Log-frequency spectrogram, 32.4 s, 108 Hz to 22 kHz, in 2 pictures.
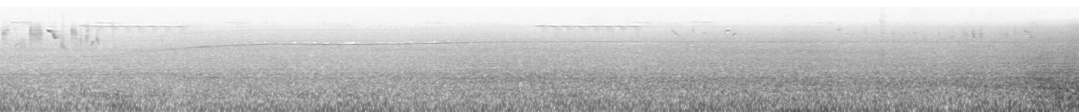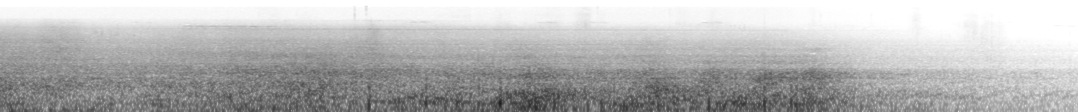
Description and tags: In this recording you can listen a Sparrow, Black headed Warbler and a Serin. Recorded with a Zoom H1 recorder.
